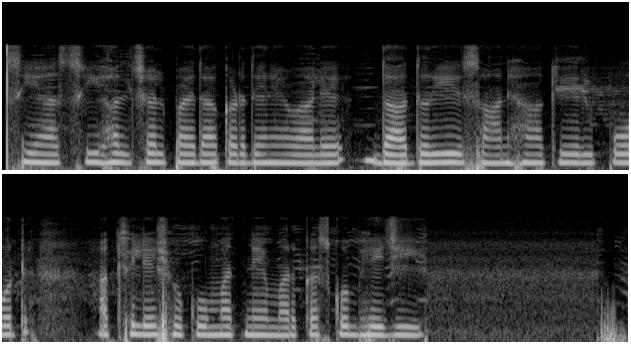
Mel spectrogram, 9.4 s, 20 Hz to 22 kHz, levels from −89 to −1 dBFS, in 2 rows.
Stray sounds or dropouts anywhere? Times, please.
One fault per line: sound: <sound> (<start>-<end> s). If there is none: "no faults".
no faults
